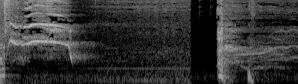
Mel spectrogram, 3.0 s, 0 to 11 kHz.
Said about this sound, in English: So now you know what it sounds like when a chicken sneezes. Just like this. Sounds like a 2-year-old girl being possessed by demons. That's what it sounded like.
